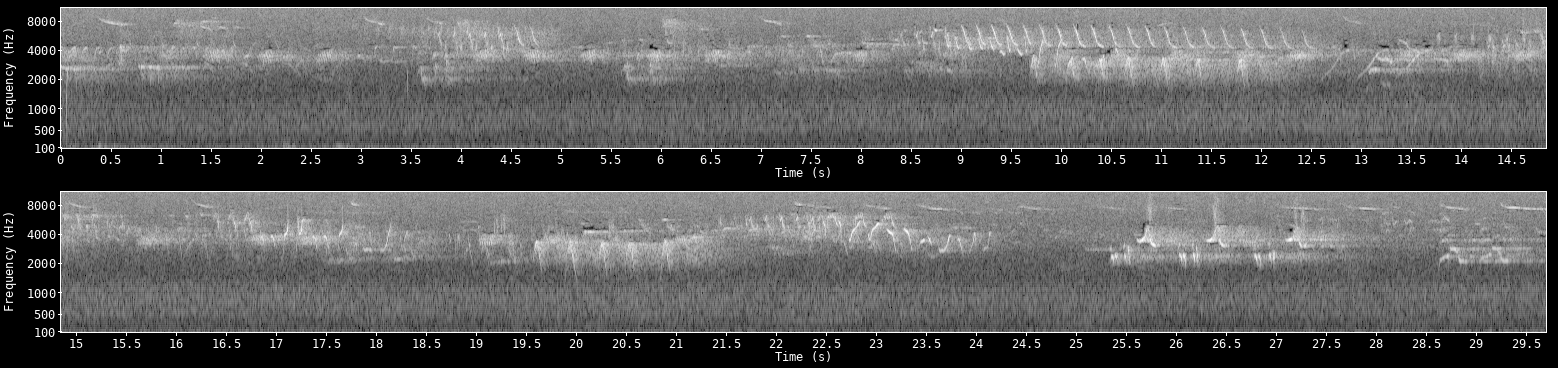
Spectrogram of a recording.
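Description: Several birds chirping and calling over a steady low rumble. Fast, rattling trills come in about ten seconds in and again around twenty seconds, and a burst of louder chirps follows near the end.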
